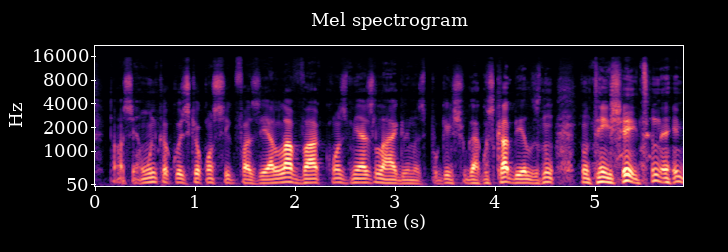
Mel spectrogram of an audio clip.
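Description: The speaker is a man. He goes very fast, with a fairly low pitch. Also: ordinary pitch variation. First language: English (speaking Portuguese). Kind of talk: casual chat. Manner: halting. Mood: warm, animated, heartfelt. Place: studio.

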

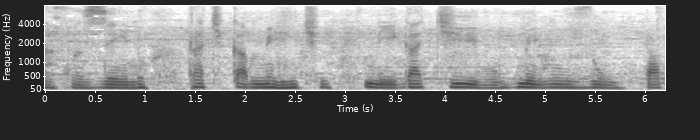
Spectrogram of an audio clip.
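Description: Clear music sounds in the background while a man talks at a fairly low pitch with ordinary pitch variation. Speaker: vlogger. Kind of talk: casual vlog chat. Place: home room. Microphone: phone near.

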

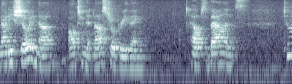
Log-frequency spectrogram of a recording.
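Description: Over light background noise and audible room echo, a woman with a fairly low pitch speaks in a gentle, calm tone with ordinary pitch variation. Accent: American. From Colorado, US. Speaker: yoga and meditation teacher. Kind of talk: guided meditation. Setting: online class to a live video audience. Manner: slow, calm, soothing, with long pauses; gentle, soft-spoken. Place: home room. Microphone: phone near.

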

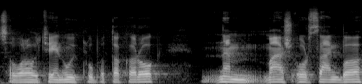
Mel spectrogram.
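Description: At a fairly quick pace, a man speaks in a fairly low, monotone voice with flat intonation. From southern Slovakia. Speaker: wrestling club president and coach; guest. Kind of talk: interview. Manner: halting, with many repeated words. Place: home room. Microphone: studio mic.

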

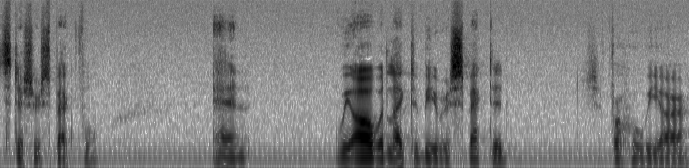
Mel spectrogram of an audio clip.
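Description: This man has a very deep, low pitch and an American accent. He talks at a fairly slow pace in a monotone, flat intonation with long, frequent pauses. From Massachusetts. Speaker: guest. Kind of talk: interview. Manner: halting, many repeated words. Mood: calm, reflective. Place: hall.

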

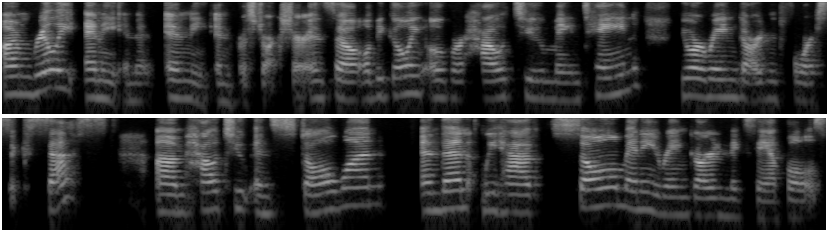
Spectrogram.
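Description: Moderate-paced speech from a woman, quiet background behind her. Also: ordinary pitch variation. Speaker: webinar presenter. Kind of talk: lecture. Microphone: webcam.

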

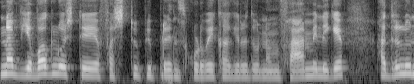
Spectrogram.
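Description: Medium in pitch with ordinary pitch variation, a woman speaks in a dark, mellow tone. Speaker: vlogger. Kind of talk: casual vlog talk. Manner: loud.

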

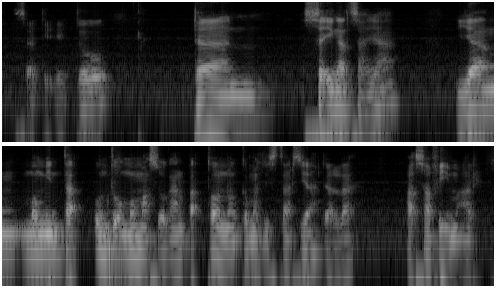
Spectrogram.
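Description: A man speaks at a medium pitch and a fairly slow pace. His intonation is fairly even, with long, frequent pauses. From Central Java, Batang Pekalongan; Central Java, Indonesia. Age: 60s. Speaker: Islamic scholar and lecturer; lecturer. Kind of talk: interview conversation. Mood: calm, reflective. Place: studio. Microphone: studio mic.

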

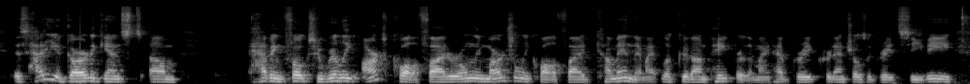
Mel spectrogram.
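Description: Against a quiet background, a man speaks fairly quickly with fairly even intonation. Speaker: speaker. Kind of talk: panel presentation. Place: home room. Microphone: webcam.

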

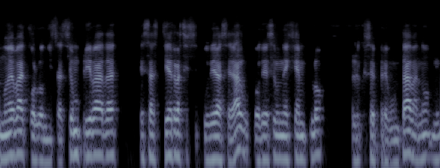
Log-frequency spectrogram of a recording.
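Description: At a fairly quick pace, a man speaks at a medium pitch with fairly even intonation and an unremarkable speaking voice, against a quiet background. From Mexico. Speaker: workshop participant. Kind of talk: audience question. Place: home room. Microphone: video call.

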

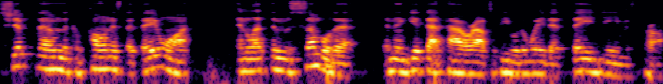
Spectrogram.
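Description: In an American accent, a somewhat breathy man talks at a fairly quick pace. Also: medium pitch for a man, ordinary pitch variation. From US South, North Carolina. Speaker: startup co-founder. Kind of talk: interview. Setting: video call. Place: office. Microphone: video call.

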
